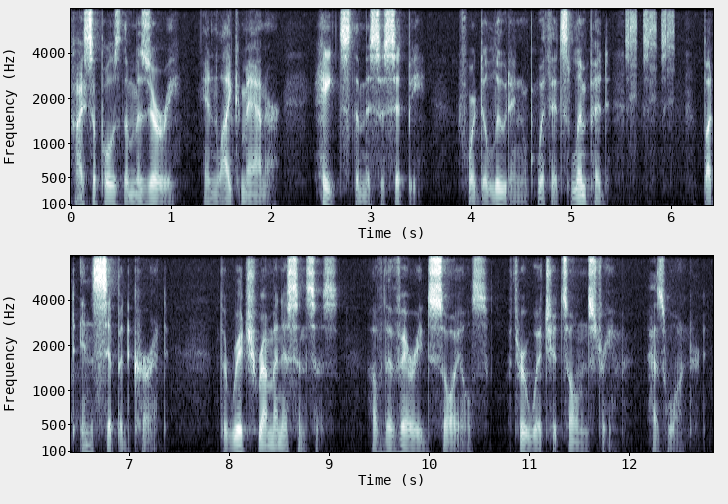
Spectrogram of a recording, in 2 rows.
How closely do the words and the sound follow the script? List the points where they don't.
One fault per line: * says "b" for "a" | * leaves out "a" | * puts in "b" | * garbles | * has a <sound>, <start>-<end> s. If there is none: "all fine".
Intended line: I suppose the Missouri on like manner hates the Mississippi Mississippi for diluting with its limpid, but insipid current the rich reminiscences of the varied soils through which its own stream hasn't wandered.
* says "in" for "on"
* leaves out "Mississippi"
* has a laugh, 5.5-6.0 s
* says "has" for "hasn't"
